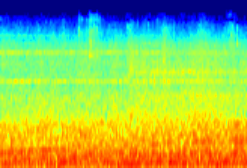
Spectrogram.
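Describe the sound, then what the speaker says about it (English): A train in Amsterdam rumbles loudly and steadily up close, with dense low-frequency rolling noise continuing throughout, without any talking. "John, you need to get on that train, John."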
